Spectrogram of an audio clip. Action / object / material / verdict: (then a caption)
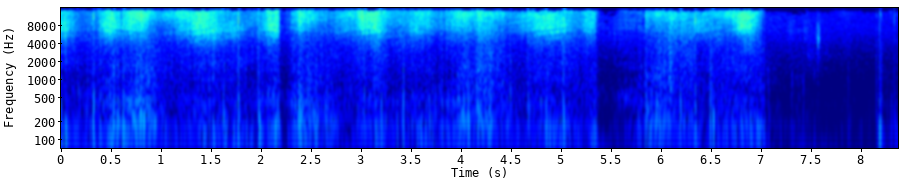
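scrape / padded leather sofa seat / leather / none. Long nails tap and scratch across a brown padded leather sofa seat. Continuous low, muffled rubbing and scraping is broken by sharp, short taps. The sound quiets near the end before one last crisp tap.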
